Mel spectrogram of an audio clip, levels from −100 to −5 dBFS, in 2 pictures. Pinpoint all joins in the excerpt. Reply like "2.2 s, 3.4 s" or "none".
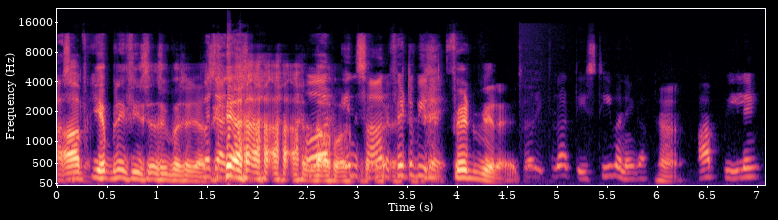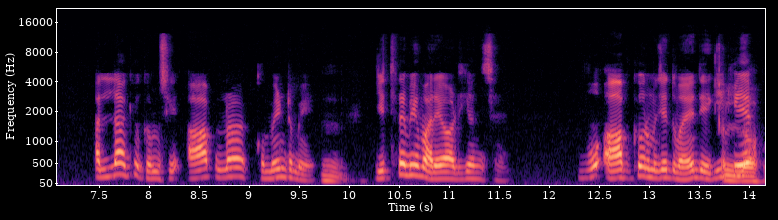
4.6 s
